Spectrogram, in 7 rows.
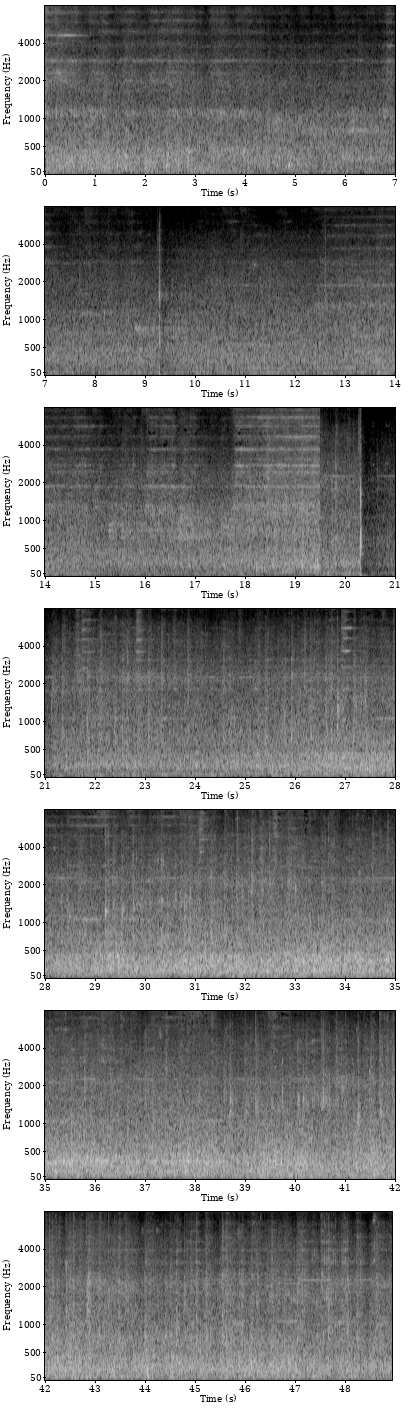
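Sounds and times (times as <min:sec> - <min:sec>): train high-pitched whine: 0:00.0 - 0:09.3, 0:10.4 - 0:19.6
train running noise: 0:00.0 - 0:48.9
wheels clattering over rail joints: 0:29.0 - 0:48.9.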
